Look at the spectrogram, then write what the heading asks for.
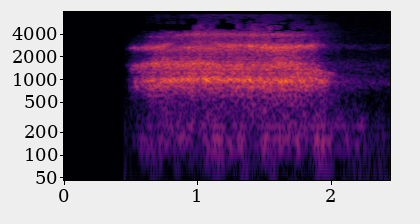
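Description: A single deep inhale taken during meditation: a smooth, airy breath drawn in for about a second and a half, fairly loud and alone in silence, then trailing off softly.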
